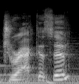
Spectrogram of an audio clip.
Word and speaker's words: Dracasin: Hey, all you gotta know is pronounced like the first part is pronounced Dracasin, and the last name is pronounced the last name is pronounced.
